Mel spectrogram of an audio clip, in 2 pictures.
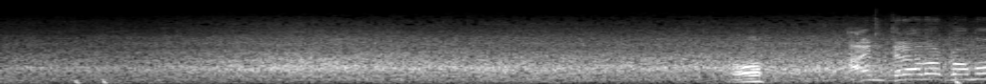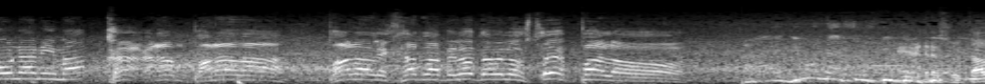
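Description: A stadium crowd roars, swelling as play nears the goal.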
